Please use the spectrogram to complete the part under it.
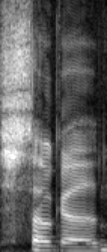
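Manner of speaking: ordinary talk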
